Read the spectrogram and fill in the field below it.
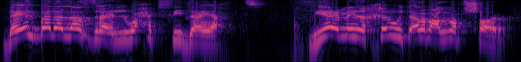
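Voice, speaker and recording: A woman playing a harsh, rapid-fire Egyptian aunt. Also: high voice, very animated. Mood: scolding. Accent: Egyptian Arabic. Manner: scolding, sharp and indignant. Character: harsh aunt who raised her niece.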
